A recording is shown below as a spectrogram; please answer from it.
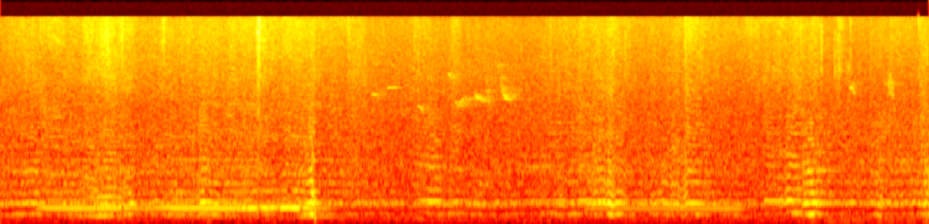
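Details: Many tree bumblebees in a nest, Bombus hypnorum, healthy colony with young queens; dense steady hum with gently rising and falling loudness and faint scratching.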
